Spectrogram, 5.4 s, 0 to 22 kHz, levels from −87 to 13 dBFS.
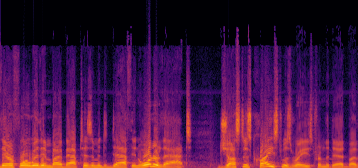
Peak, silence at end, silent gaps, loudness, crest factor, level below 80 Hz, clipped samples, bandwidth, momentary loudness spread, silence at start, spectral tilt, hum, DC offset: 0 dBFS; 0 s; none; -12 LUFS; 12 dB; -52 dBFS; 0.2%; 16.5 kHz; 9 LU; 0 s; -4.5 dB/octave; none; under 0.1%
